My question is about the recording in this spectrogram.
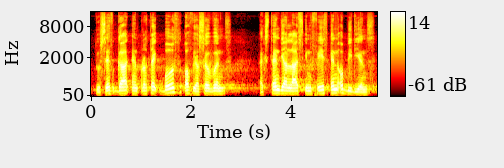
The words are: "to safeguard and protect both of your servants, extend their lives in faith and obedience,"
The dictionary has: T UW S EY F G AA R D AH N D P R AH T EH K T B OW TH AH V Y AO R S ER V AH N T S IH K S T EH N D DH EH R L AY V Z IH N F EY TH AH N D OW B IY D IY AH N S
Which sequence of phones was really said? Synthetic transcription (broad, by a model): T UW S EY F G AA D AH N P R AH T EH K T B OW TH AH F Y AO S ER V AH N T S IH K S T EH N D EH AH L AY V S IH N F EY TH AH N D OW B IY D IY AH N S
